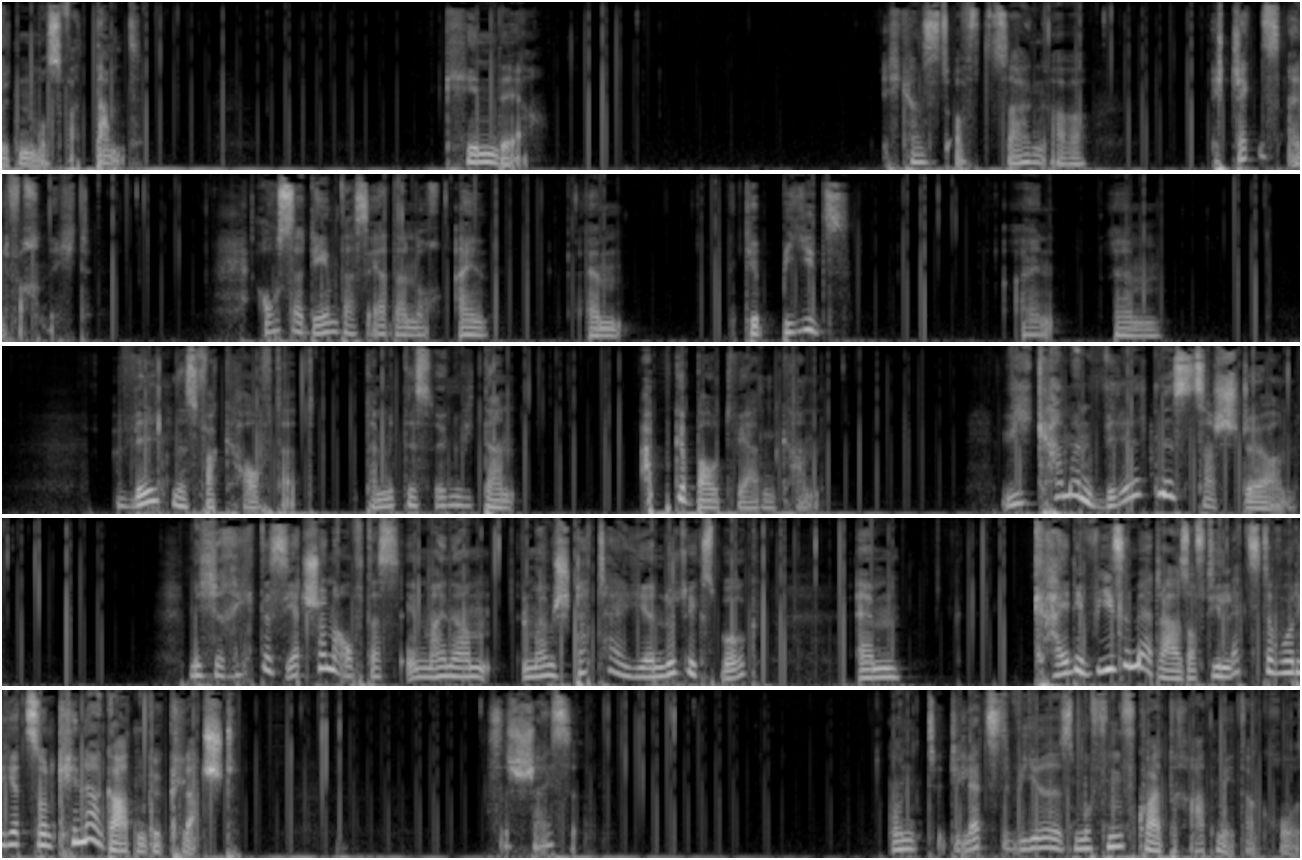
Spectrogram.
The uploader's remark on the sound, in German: sorry, dass die Aufnahme ein bisschen knistert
